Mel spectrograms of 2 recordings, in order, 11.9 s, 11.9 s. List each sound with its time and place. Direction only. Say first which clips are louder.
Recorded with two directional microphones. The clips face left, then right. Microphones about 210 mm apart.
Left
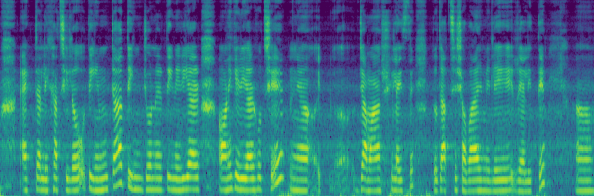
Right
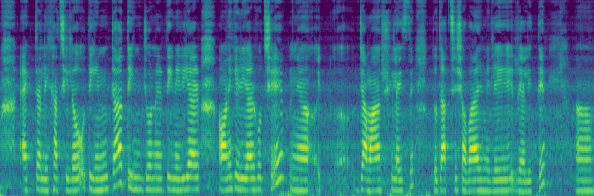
0.0 s a woman's voice: left 1 dB; 20° left (ahead or behind)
